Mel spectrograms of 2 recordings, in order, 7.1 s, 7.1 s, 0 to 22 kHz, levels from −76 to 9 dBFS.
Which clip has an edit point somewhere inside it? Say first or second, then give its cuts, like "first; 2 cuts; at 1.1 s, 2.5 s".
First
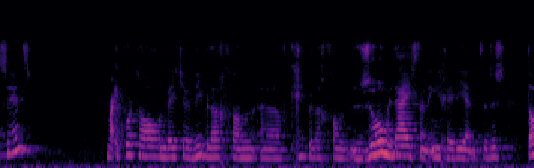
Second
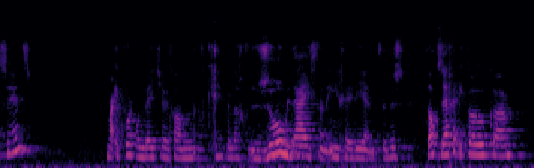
second; 6 cuts; at 1.8 s, 2.3 s, 2.6 s, 3.3 s, 5.8 s, 6.2 s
